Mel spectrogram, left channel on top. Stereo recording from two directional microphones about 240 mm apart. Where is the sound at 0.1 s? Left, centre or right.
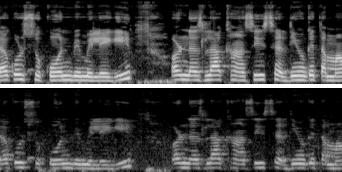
Left.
